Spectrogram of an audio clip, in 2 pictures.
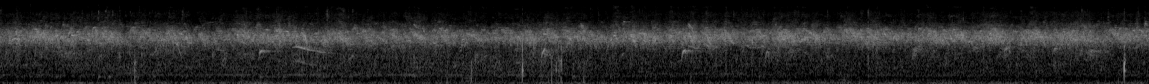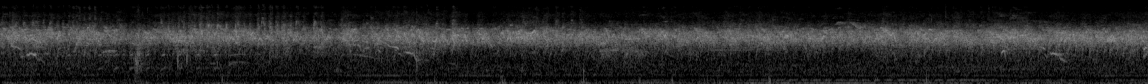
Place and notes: Almeidinha, Guarda, Portugal - Evening Birds
Place: Almeidinha, Guarda, Portugal
Recorder: Olympus LS-P4
Situation:Birds chirping loudly on top of a tree in a portuguese village up north.
Recorded without any windshield, using the built-in 3 microphones of the recorder.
